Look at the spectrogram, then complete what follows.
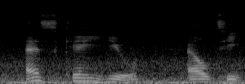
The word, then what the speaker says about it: Skulte: The A1 highway near Skulte, which is spelled S-K-U-L-T-E, Skulte, on the Selkrasti bypass and other sections,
